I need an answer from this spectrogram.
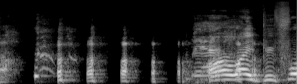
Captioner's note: male guest laughing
